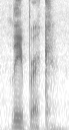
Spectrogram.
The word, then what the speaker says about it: Liebrecht: prove it a Tim him zoom up Jason Lee brick yep Lee brick I have to really announce this guy's name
